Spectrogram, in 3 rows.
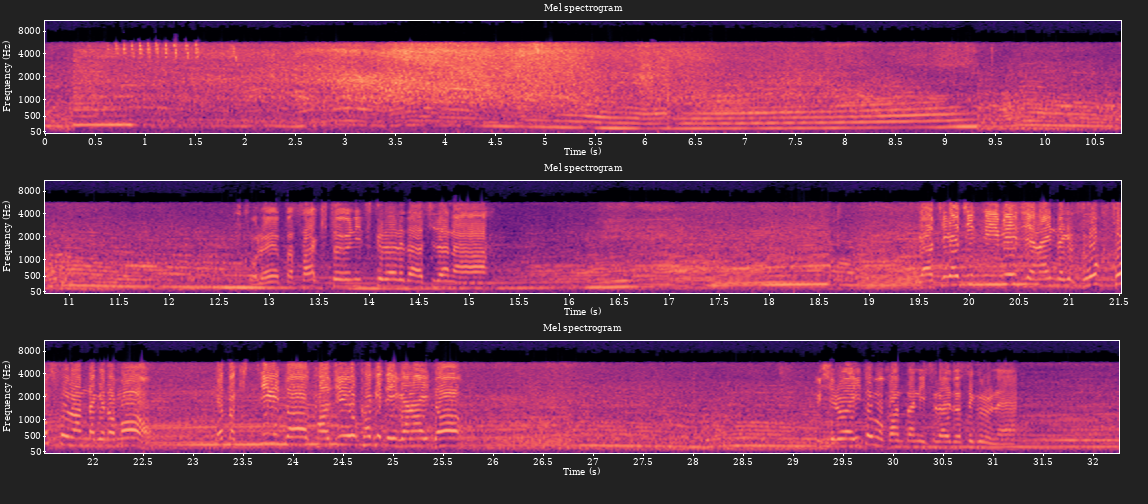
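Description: In-cabin sound of a Spoon-tuned Honda Civic Type R EK9's high-revving engine on track, its pitch dropping and climbing repeatedly with the throttle and gear changes.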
